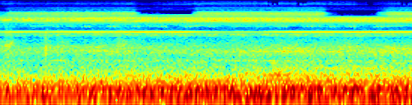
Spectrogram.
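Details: At night, a broad-winged tree cricket gives a steady, unbroken trill, close by, identified as lower pitched than the pine tree crickets also heard.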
